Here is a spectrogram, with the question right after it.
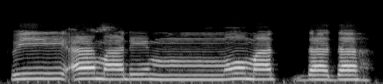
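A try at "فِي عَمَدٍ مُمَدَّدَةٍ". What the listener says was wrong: Namun lebih diperhatikan lagi mim mati bertemu dengan mim. Ini ada tasydidnya. Nah, maka diberi tempo ya, tidak terlalu cepat pengucapan mim mati bertemu dengan mim.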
